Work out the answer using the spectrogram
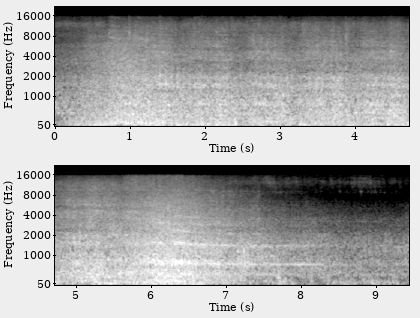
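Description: Amtrak Acela Express high-speed trainset passing at speed: a rush of wheel and air noise that builds over the first second, is loudest about six seconds in, then fades as the train goes away. A thin whine sounds in the second half, sinking slightly in pitch as it fades.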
